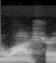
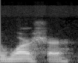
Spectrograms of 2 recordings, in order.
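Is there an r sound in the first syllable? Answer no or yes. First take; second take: no; yes. First: The first syllable is said without an r sound. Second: The first syllable is said with an r sound. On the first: "instead of saying washer" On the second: "a lot of the Baltimore accent"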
